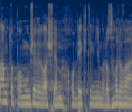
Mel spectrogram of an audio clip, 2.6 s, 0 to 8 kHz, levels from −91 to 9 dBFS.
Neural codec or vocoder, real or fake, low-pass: codec, 16 kHz, 8 kbps, FreqCodec, larger model; fake; 7.2 kHz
